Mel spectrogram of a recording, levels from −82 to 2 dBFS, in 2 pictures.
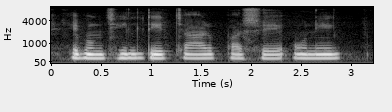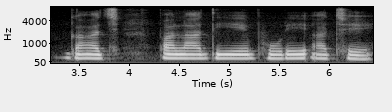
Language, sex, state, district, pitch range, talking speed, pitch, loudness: Bengali, female, West Bengal, Kolkata, 165-175 Hz, 85 wpm, 170 Hz, -16 LUFS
